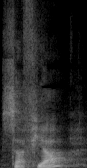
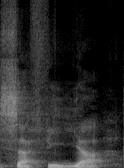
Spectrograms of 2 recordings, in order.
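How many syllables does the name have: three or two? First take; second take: two; three. First: The name is said with two syllables. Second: The name is said with three syllables. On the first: "ça sera deux syllabes" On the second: "en trois syllabes"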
